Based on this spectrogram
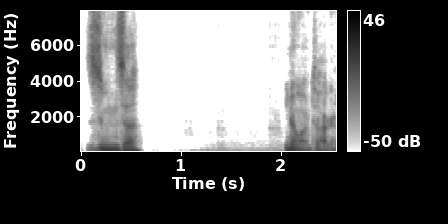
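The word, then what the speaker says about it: Dzundza: it uh george zunda how do you say his name is the dunes d-z-u-n-d-z-a zunza you know what i'm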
